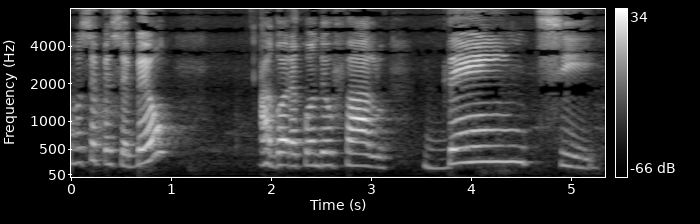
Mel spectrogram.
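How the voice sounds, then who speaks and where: A woman's voice: high-pitched, fairly bright tone. A woman teacher giving a recorded lesson to children, patient and coaxing, constantly saying look and okay and using diminutives.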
